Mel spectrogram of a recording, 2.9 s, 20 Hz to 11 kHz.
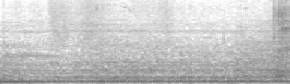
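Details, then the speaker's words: Thermalright Assassin Spirit 120 EVO Dark CPU cooler on a Ryzen 5900X at 50% fan speed, rated 27 dB: soft, steady low whir with no ticking or rattle, barely audible; fan healthy. "okay so this is the Assassin Spirit Evo and this is at 50% fan speed as you can hear you can barely hear"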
